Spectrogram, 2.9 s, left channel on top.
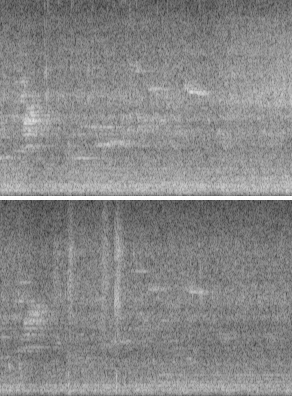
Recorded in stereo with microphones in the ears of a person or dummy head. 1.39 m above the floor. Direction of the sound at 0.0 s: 65° left (ahead or behind).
